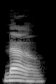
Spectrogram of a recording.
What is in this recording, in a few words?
now, us english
